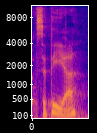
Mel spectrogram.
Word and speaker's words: Sathiya: Okay, I am live with my good friend here, Sathiya Sam. So Sathiya, and I'm saying it right.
